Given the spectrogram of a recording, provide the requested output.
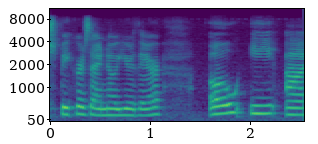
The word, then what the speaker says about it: Oeillet: Oeillet. Uh, it's like oil. To me, it's oilets, maybe.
